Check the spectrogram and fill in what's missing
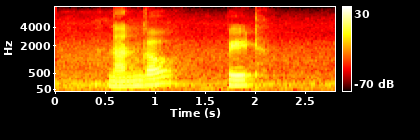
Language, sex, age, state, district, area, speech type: Marathi, male, 18-30, Maharashtra, Amravati, urban, spontaneous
